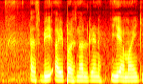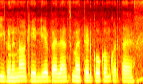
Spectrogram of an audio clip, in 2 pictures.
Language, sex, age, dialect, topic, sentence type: Hindi, male, 18-24, Hindustani Malvi Khadi Boli, banking, statement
